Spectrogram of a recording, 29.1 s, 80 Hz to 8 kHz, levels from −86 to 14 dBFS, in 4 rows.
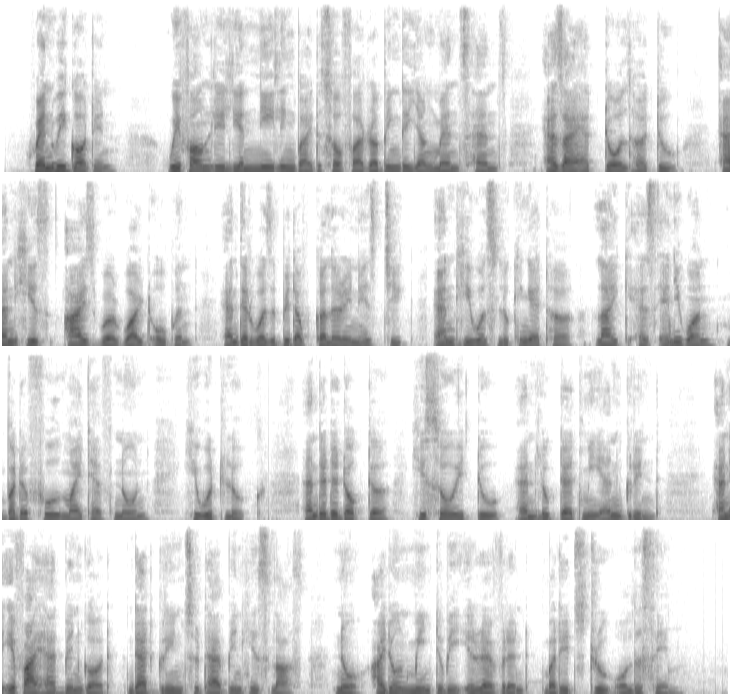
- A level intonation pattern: Yes, narrow, 2.3 semitones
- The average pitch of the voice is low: Yes, low, 120 Hz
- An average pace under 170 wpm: No, average, 195 wpm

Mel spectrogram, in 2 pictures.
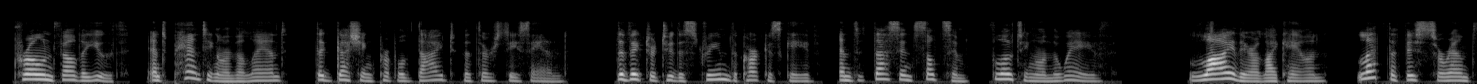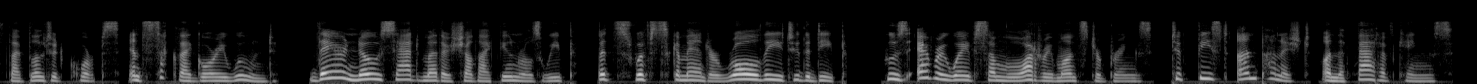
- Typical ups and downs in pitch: No, wide, 5.9 semitones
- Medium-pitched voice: Yes, medium, 180 Hz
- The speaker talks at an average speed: Yes, average, 160 wpm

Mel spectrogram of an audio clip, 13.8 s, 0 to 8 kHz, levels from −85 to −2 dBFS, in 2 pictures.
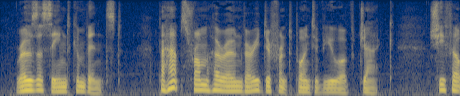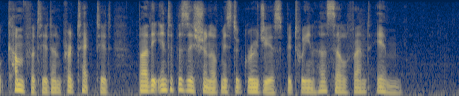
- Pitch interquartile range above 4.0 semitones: Yes, average, 5.0 semitones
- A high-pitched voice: No, very low, 95 Hz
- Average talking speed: No, slow, 125 wpm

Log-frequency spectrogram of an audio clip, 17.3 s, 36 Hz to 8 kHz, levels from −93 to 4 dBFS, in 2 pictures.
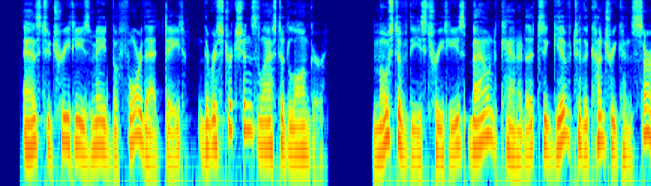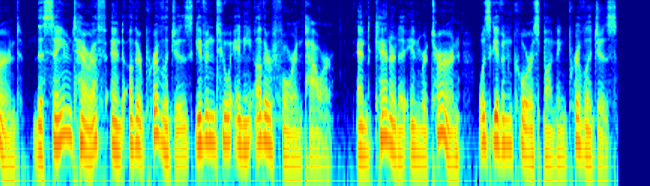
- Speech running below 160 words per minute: Yes, average, 150 wpm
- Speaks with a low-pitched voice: Yes, low, 115 Hz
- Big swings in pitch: Yes, wide, 5.7 semitones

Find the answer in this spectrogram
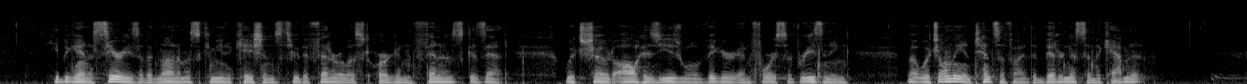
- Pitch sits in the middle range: No, very low, 95 Hz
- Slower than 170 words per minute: Yes, average, 155 wpm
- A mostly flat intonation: Yes, narrow, 2.2 semitones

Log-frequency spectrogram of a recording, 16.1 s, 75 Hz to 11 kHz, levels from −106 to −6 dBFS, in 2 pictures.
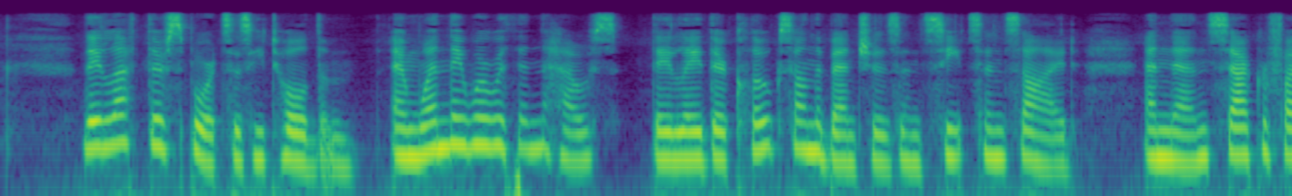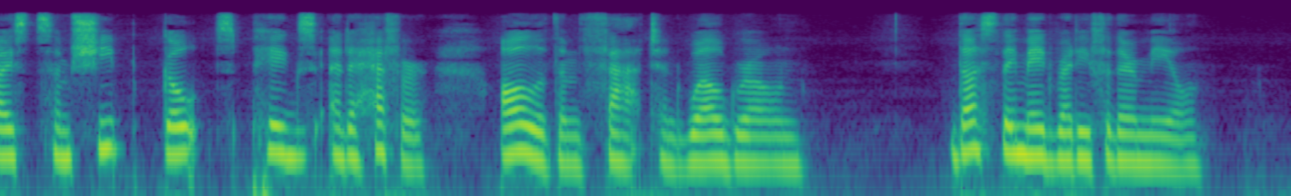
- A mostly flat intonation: No, average, 3.8 semitones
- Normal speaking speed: Yes, average, 180 wpm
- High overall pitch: Yes, high, 200 Hz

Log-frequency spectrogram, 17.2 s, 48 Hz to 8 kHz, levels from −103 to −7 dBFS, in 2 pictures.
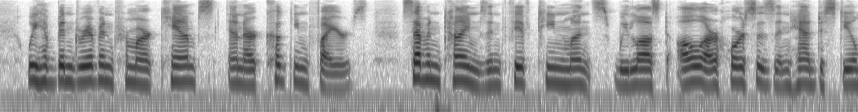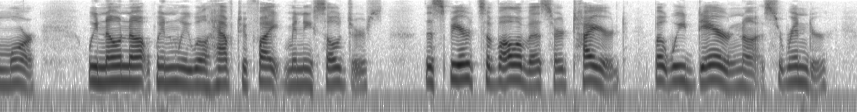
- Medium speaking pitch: Yes, medium, 180 Hz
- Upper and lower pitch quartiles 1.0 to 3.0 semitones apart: Yes, narrow, 2.6 semitones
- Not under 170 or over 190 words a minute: Yes, average, 175 wpm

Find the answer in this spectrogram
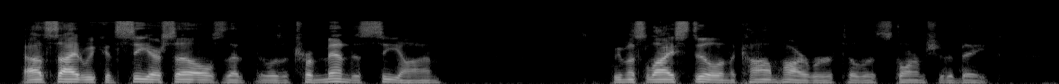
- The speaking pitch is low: Yes, low, 100 Hz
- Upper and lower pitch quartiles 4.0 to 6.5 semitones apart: No, average, 3.1 semitones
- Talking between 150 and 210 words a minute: No, average, 140 wpm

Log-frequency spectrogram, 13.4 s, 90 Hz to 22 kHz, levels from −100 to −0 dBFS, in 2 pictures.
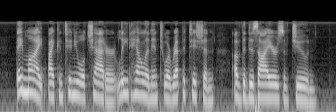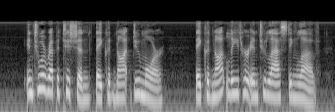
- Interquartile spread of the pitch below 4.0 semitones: Yes, average, 3.6 semitones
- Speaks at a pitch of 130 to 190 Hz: Yes, medium, 185 Hz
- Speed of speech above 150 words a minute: No, average, 140 wpm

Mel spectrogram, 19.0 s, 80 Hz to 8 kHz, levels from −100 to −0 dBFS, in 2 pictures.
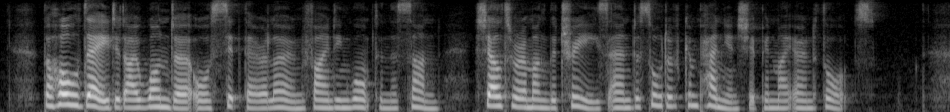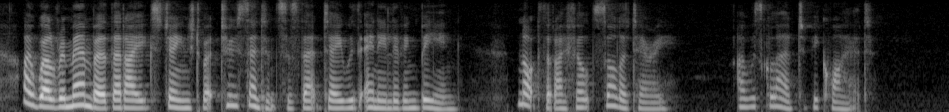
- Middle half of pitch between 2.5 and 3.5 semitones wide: Yes, average, 3.2 semitones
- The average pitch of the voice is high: Yes, high, 200 Hz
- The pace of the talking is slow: No, average, 170 wpm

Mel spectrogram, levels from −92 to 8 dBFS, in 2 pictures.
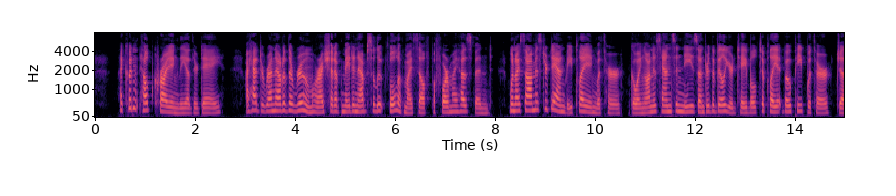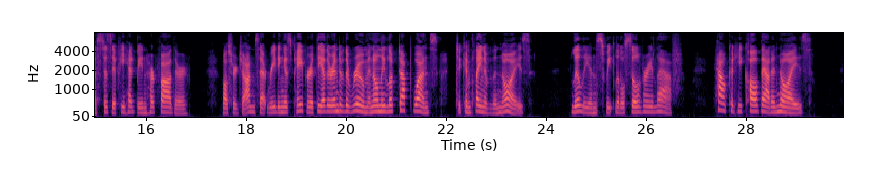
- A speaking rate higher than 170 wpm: Yes, average, 200 wpm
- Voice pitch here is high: Yes, high, 200 Hz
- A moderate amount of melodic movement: Yes, average, 3.7 semitones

